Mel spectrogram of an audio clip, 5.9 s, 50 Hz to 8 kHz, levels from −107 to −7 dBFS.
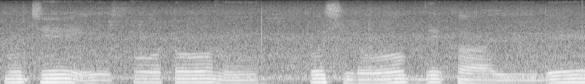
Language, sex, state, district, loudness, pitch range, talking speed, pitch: Hindi, male, Madhya Pradesh, Katni, -16 LUFS, 100-125 Hz, 70 wpm, 120 Hz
